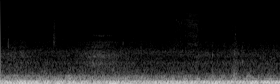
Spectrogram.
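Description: Porsche 718 Cayman S flat-four engine under way in a 2018 manual car, a steady, loud low rumble of engine and road noise heard from inside the cabin with no talking.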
